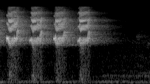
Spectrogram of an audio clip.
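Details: Lovebird on an Indonesian masteran training recording meant to make other lovebirds sing actively: four harsh, buzzy, high chirps in quick succession, about four in one second, then quiet.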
